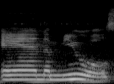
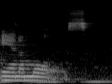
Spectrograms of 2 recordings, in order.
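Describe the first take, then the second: First: The word is pronounced in an odd way. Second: The word is pronounced in the normal way. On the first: The speaker calls it wrong. "I said animals" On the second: The speaker calls it right. "not animals"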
